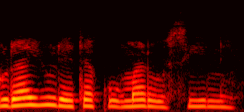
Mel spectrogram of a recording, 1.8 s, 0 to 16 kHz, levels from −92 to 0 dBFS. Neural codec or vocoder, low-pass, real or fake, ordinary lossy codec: none; 14.4 kHz; real; MP3, 64 kbps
